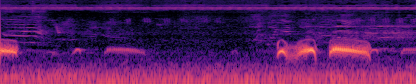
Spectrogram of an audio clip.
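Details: Spotted dove acting as a trapping decoy, calling unanswered; a brief coo, then quiet stretches and a few soft notes before two louder, hollow coos near the end, low steady background noise.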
